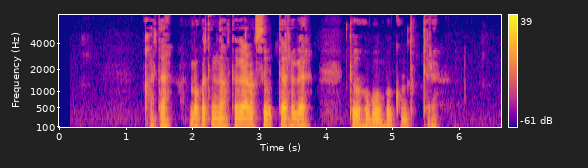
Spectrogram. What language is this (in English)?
Yakut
